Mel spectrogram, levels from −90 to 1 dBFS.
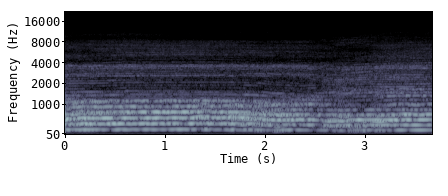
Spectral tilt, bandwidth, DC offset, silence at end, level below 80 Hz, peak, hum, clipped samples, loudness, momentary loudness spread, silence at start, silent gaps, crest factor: -7 dB/octave; 11 kHz; under 0.1%; 0 s; -88 dBFS; -20 dBFS; none; under 0.1%; -33 LUFS; 5 LU; 0 s; none; 12 dB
